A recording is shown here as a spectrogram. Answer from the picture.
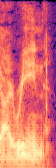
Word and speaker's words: Irene: my way of thinking Erin it's AI ry n erin but actually correctly pronounced as it would be read by filipino would be irene but AI ry and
